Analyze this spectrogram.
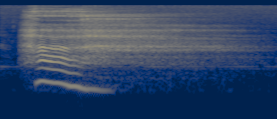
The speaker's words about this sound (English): Together, let's take a deep breath through the nose. Inhale. Open your mouth. Let it go. Just like that.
